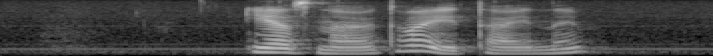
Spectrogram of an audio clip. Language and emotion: Russian, neutral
